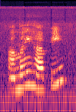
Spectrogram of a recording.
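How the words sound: The voice rises at the end. The speaker calls it right. "pataas yung boses natin"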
